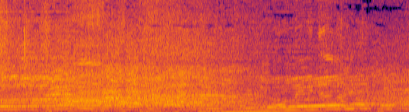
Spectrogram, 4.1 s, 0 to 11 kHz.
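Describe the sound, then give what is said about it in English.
A large crowd at the Ring of Fear Rodeo in Oklahoma roars loudly and continuously, with overlapping shouts, cheers and rising whoops from many voices, plus a low rumble underneath throughout. “Now the video, this is a 1:04 video from YouTube, like, you know, regular crowd video of the Ring of Fear Rodeo in Oklahoma.”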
